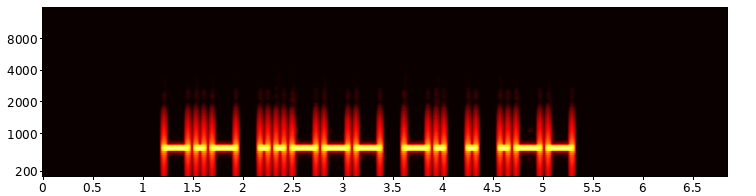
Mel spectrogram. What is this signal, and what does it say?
Morse code, heard as a keyed tone, about 15 wpm, 700 Hz. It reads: K2NEW
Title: USA Call Signs 15wpm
